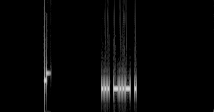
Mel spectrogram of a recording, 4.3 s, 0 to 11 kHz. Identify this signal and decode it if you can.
Morse code, heard as a keyed tone, about 40 wpm, 700 Hz. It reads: SXE
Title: USA Call Sign Postfixes - 3 Letters 40wpm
